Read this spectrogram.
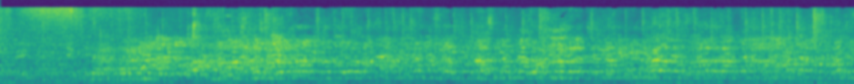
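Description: A crowd of men and women shout angrily in a large echoing hall.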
